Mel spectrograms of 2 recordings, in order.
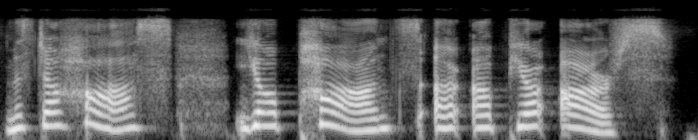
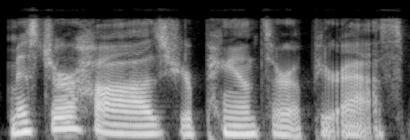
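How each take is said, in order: First: High, exaggerated South African imitation; bad South African accent. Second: Said in the usual way. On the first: Speaker contrasting the student's line with her own, mock South African accent. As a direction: pitch it high and slow in a badly faked South African accent. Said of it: "your accent justice". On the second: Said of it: "it's supposed to be".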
